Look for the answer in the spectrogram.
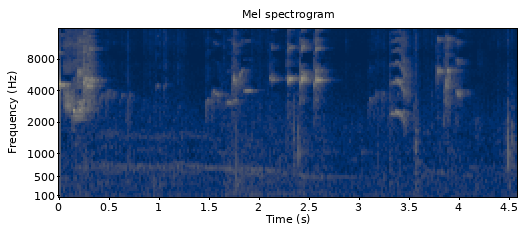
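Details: Canaries kept for breeding, with chicks: bright, sharp chirps and brief twittered bursts come in clusters, separated by short silences, over a faint steady hum.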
